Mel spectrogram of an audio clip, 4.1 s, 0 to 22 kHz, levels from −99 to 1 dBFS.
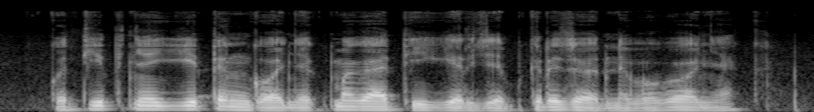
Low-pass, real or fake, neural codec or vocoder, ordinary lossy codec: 14.4 kHz; real; none; none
